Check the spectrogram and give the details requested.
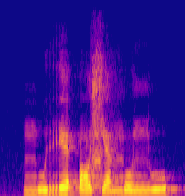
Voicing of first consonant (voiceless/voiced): voiced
